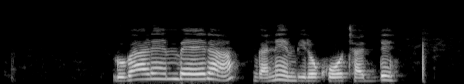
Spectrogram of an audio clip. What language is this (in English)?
Ganda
